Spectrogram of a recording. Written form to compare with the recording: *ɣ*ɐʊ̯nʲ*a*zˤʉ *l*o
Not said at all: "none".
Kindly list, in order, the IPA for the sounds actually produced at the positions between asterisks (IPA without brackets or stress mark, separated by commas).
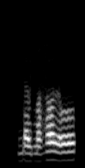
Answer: j, ɐ, l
